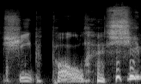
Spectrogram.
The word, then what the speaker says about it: Schiphol: pronounce it go ahead nathan schiphol dave says sheep pole boy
